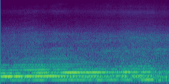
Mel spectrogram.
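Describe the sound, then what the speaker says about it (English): Motorbikes pass close by outdoors with a loud, sustained, droning engine roar that shifts slightly in pitch as they go through, no voices over it. "the bikes were just passing through and it's a lot of noise"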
